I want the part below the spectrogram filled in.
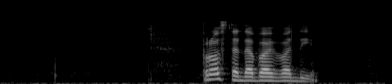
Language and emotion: Russian, neutral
